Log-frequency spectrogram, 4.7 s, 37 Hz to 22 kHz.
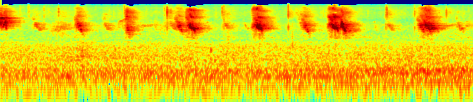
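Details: Eurasian tree sparrows arriving to be fed on a rainy 19 June 2021 give high chirps at an uneven pace, about seventy a minute, louder toward the middle, against a soft hiss.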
